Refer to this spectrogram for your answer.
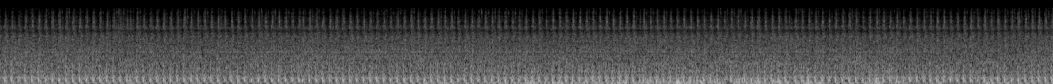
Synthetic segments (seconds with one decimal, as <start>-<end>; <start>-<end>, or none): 6.4-7.9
